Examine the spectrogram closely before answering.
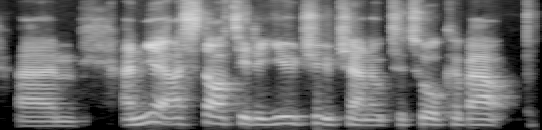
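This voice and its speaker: A fairly high male voice, bright and sharp in tone, with ordinary pitch variation against a quiet background. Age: 30s. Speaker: YouTuber and photographer. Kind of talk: presentation. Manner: stuttering; hesitant.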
